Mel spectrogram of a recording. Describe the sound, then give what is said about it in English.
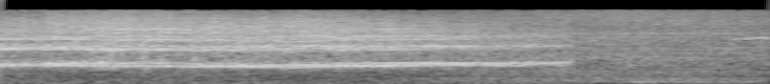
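Car tires squealing as the car swerves on the road, a loud, high-pitched screech held for about two seconds that cuts off abruptly, leaving a low engine rumble. “I haven't swerved like that since I first started to drive.”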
